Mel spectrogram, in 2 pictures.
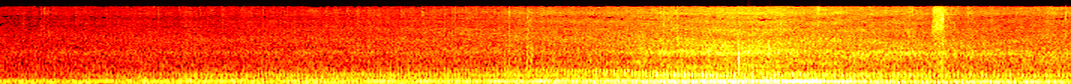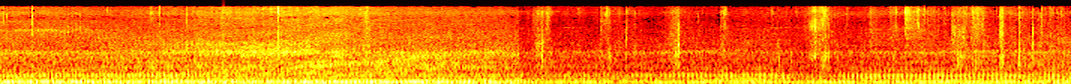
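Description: A motor vehicle's engine running steadily, swelling to its loudest about six seconds in and then easing back. Scattered faint clicks and crackles in the second half.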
